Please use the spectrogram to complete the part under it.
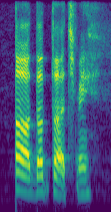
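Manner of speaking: put-on Russian accent. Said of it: "Russian furball lady".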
